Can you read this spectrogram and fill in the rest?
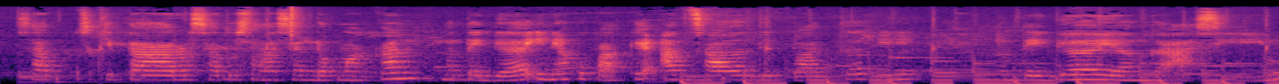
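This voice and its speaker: A woman from Makassar with a soft Makassar accent, chatting through each cooking step in a home kitchen. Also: fairly high pitch. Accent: Makassar Indonesian, softened by years in Jakarta. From Makassar, Indonesia. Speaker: cooking vlog host. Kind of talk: casual cooking demonstration. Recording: echoey kitchen, far from the mic, loud music.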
